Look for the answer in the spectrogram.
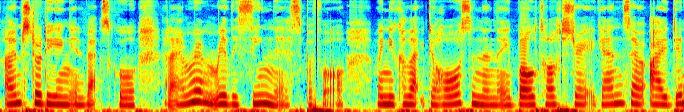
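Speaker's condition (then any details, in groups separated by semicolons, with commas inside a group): No condition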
